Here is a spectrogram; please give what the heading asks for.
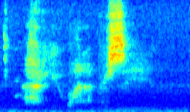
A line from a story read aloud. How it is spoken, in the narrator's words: The whisper is still a whisper, but sounds as loud as a yell in the stillness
